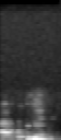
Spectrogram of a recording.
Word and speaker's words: Natur: Same way, in German language, you will be pronounced as oo. So it is Natur.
